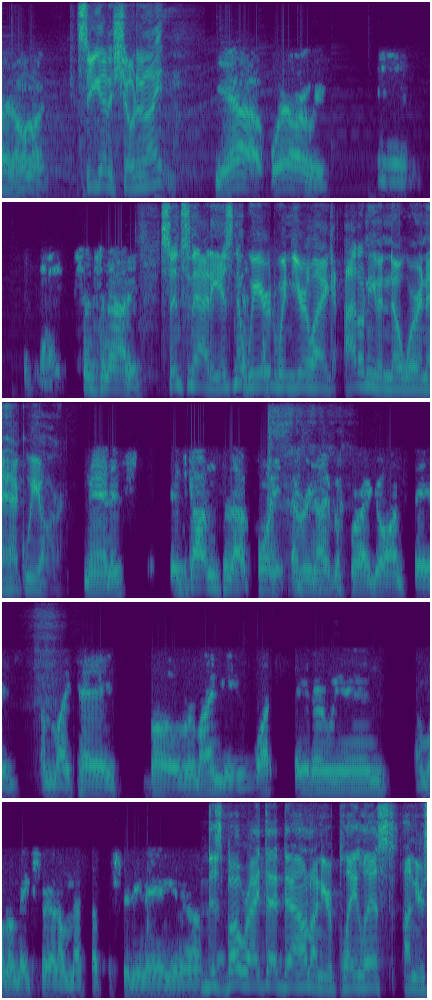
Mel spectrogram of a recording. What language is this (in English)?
English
